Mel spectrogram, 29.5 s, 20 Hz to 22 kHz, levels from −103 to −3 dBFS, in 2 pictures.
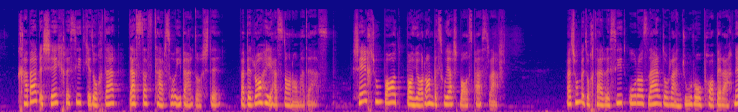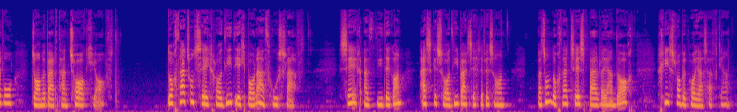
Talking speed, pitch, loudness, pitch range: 145 wpm, 225 Hz, -32 LUFS, 205-250 Hz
